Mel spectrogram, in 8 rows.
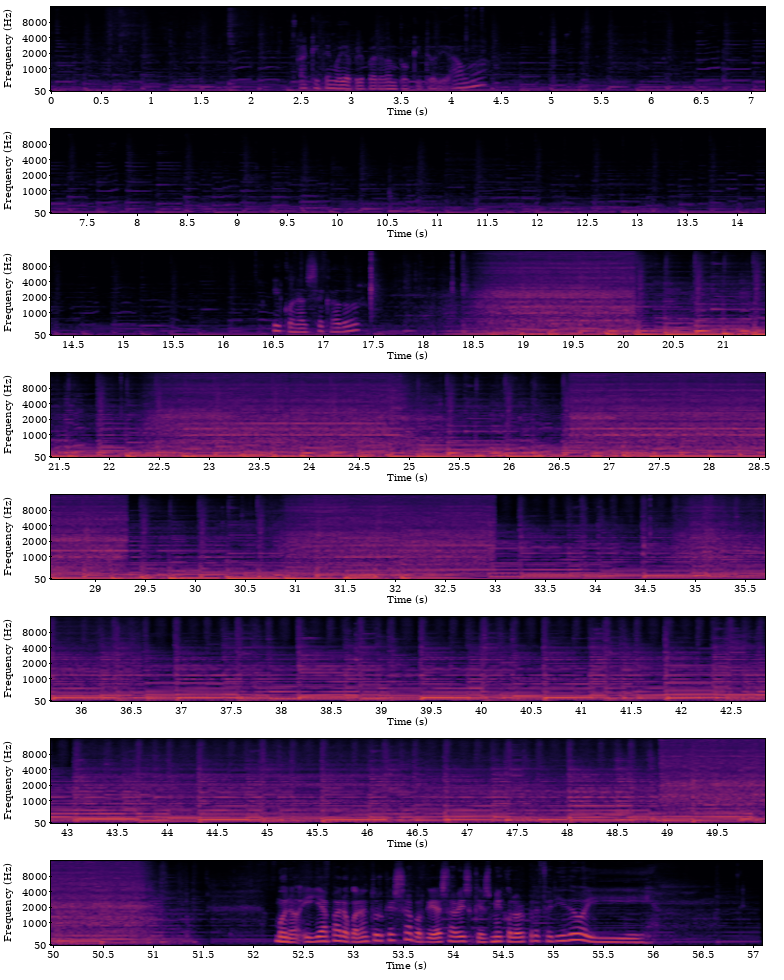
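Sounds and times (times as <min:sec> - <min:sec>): background music: 0:00.0 - 0:57.0
hair dryer blowing: 0:18.2 - 0:20.2, 0:22.4 - 0:25.4, 0:26.6 - 0:29.4, 0:30.9 - 0:33.1, 0:34.8 - 0:36.7, 0:48.9 - 0:51.2.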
